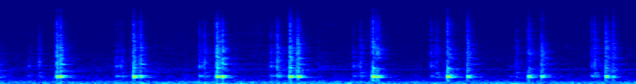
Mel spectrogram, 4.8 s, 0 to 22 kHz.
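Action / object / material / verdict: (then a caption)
tap / printed sheet-metal tin box / tin plate / none. A medium-sized hollow printed metal Pokemon card tin is held and tapped with the fingertips and short nails. It gives a slow, uneven series of dull, hollow taps, some in quick pairs, each with a low-mid tone near 390 Hz and a very short ring that dies away almost at once.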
